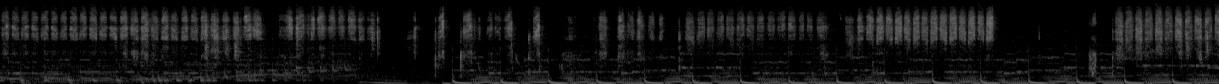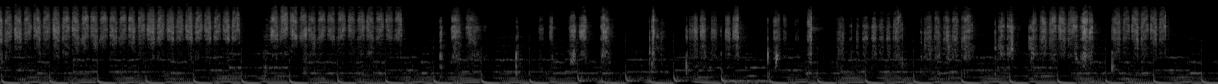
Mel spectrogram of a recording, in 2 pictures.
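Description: Rough faces of cypress wood flower pot pieces sanded by hand, a steady dense rasping scrub that runs continuously at close range with brief pauses between strokes, no talking.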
